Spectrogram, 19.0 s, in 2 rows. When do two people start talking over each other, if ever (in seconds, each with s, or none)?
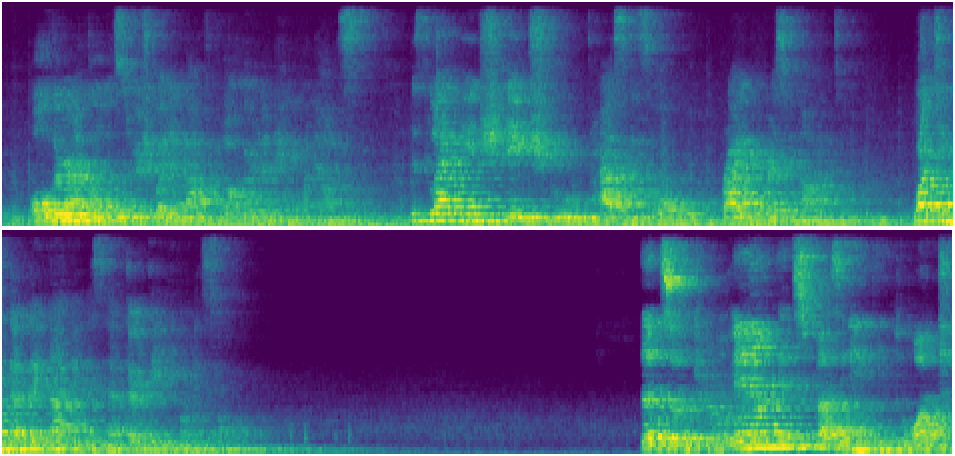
none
